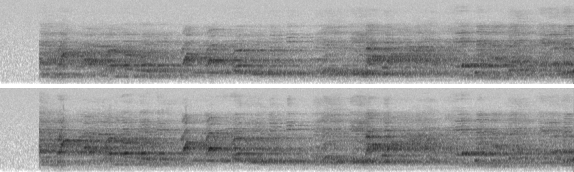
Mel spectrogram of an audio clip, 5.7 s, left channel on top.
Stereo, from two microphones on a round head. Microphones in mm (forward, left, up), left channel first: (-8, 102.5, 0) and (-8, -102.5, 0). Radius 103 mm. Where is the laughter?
80° right, 2.5 m; by 5.8 s 5° left (ahead or behind), 2 m.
